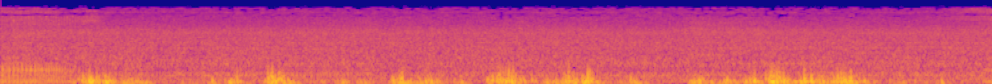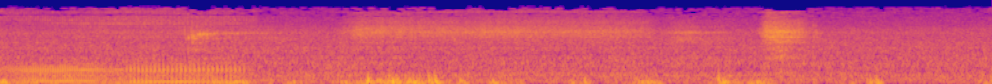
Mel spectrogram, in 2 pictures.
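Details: Pug dog snoring: rapid, rattling snorts in a steady rhythm with a brief whistling sound midway.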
